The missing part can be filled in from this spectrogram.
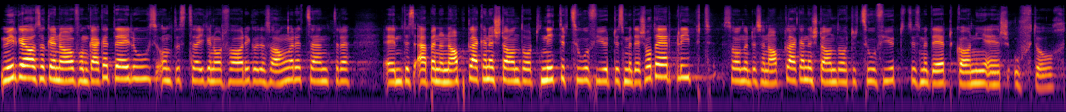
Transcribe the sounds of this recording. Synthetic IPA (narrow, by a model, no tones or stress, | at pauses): mɪːɾɡøːɑlsoɡɛnɑːwfɔmɡæɡətɛɪluːsʊ̰ndd̥ɑst͡sɛɪɡənɛɾfɑːɾiɡodəsɑŋəɾət͡sɛntɾə | ʔɛmd̥̪ɑsæbənənɑpklæɡənəʃtɑndɔrtnɪt̚d̥əɾt͡suːəfyːɾt̚d̥ɑsmədɛʃodɛːɾb̥liːptsɔnd̪ən̩dɑsənɑp̚klæɡənəʃtɑndɔrt̚d̥ət͡suəfyːɾtd̥ɑsmədɛːɾtɡ̥ɑːɾniəɛːrʃtuftɔːχt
